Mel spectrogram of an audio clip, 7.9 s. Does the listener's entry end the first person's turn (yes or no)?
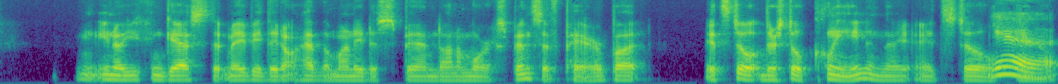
yes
